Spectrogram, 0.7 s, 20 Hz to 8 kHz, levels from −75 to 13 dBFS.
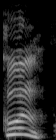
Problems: none marked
